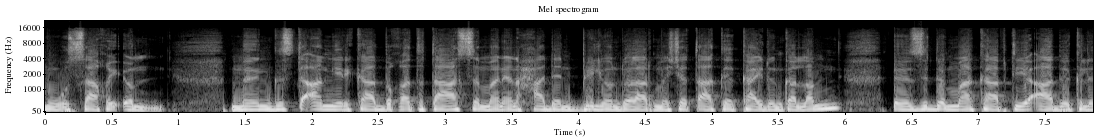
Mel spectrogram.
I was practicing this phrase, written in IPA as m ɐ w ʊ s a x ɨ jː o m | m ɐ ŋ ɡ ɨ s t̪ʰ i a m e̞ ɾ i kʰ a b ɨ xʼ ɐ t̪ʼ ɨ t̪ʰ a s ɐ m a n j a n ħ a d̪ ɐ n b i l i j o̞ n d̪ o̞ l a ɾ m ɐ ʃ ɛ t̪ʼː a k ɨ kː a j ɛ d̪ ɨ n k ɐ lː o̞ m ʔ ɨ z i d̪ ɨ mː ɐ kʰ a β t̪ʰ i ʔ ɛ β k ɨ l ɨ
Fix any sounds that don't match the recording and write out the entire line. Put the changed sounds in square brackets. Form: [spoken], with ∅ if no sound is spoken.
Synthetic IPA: m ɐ w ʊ s a x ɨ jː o m | m ɐ ŋ ɡ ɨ s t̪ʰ i a m e̞ ɾ i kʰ a b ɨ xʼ ɐ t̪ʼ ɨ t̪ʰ a s ɐ m a n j a n ħ a d̪ ɐ n b i l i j o̞ n d̪ o̞ l a ɾ m ɐ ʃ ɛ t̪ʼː a k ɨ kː a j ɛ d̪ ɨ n k ɐ lː o̞ m ʔ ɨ z i d̪ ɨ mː [a] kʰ a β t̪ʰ i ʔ [a] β k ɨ l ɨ

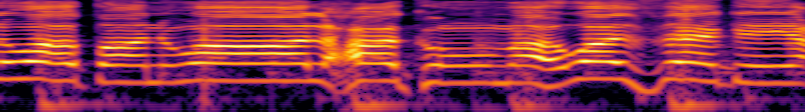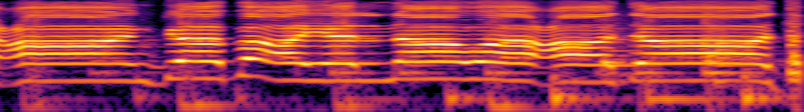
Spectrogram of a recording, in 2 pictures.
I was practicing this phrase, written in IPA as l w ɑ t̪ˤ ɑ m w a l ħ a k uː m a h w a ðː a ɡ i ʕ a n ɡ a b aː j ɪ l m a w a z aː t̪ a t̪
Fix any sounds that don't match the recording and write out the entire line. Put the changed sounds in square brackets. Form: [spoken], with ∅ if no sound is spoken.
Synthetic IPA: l w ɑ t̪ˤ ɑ [n] w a l ħ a k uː m a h w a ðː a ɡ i ʕ a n ɡ a b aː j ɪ l [n] a w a [ʕ] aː [d̪] a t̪

